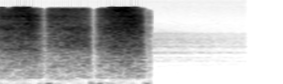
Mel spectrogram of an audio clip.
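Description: A sponge wiping across a chalkboard: three quick rubbing strokes in a row, stopping abruptly about a second in.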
